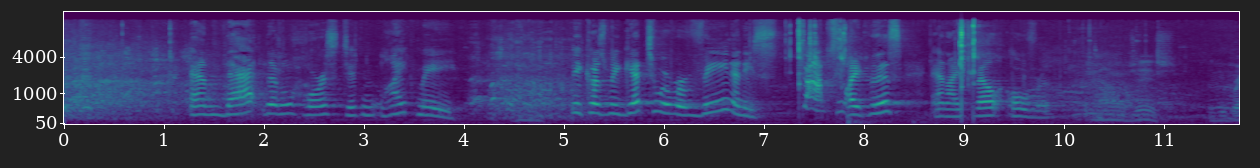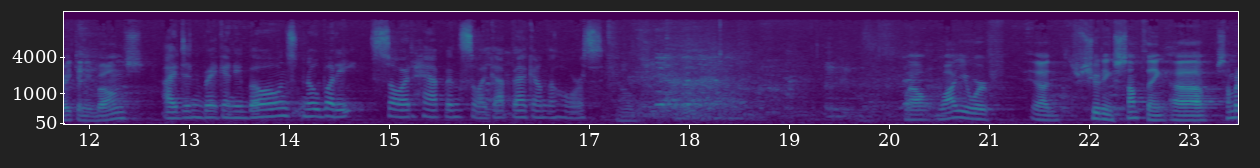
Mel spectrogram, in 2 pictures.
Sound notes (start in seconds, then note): 0.0 audience laughs; 9.8 audience murmurs; 17.4 audience laughs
